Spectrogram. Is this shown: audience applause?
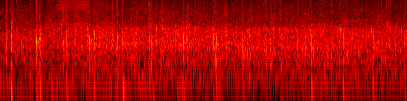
yes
